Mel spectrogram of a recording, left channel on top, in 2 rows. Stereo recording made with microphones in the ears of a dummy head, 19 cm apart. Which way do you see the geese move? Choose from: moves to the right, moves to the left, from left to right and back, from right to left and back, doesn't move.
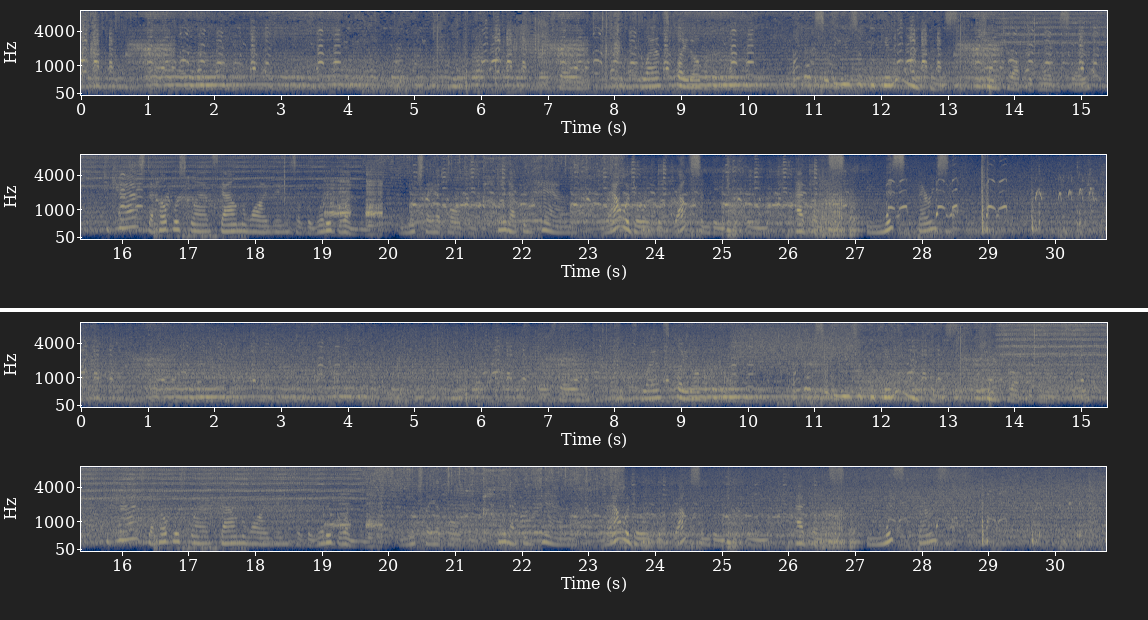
doesn't move.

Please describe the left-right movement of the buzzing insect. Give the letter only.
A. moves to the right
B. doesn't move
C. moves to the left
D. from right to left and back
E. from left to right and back
E.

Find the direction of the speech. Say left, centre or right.
left.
